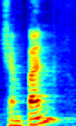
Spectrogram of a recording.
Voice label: "champan", es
